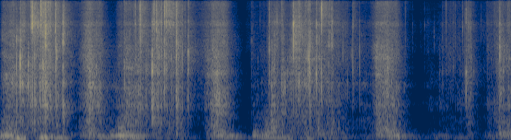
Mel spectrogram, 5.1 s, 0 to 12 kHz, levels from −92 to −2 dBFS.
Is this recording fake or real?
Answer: fake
